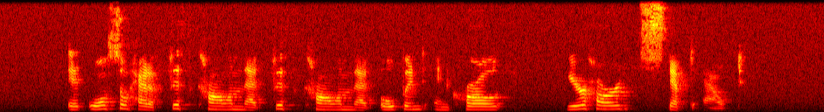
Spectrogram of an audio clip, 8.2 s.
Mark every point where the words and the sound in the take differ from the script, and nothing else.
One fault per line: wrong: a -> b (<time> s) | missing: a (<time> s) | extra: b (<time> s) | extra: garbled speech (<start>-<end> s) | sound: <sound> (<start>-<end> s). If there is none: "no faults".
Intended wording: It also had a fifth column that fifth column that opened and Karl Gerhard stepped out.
no faults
